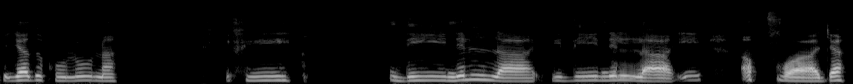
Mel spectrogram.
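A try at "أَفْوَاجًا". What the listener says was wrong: नहीं आप जा क्यों कहते हैं आगे मद है। हमने पढ़ा हरूफे मद्दा कहाँ से आते हैं और ये दो काउंट लंबे होते हैं।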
